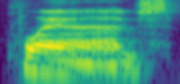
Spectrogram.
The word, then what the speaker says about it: Planche: Planche.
